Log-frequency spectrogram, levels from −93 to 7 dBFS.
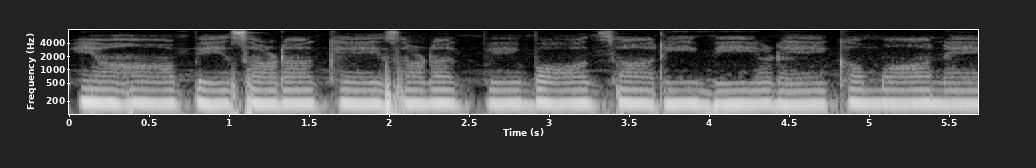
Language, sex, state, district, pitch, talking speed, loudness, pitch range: Hindi, female, Maharashtra, Washim, 175 Hz, 125 wpm, -15 LUFS, 170-180 Hz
